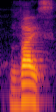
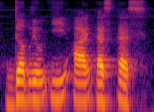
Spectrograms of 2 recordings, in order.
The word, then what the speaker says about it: Weiss: But actually that French spelling is an approximation of the German name Weiss, W-E-I-S-S. In France, I've also seen that name spelled V-E-E-S, Weiss, like the guitarist Eugène Weiss who played with Django.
